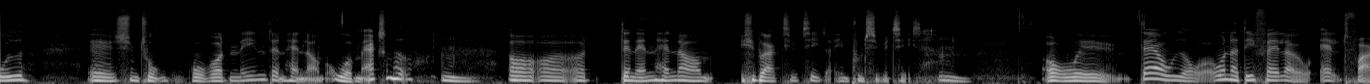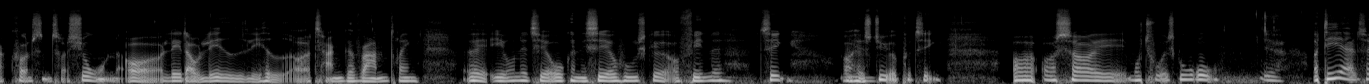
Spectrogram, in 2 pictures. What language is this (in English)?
Danish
